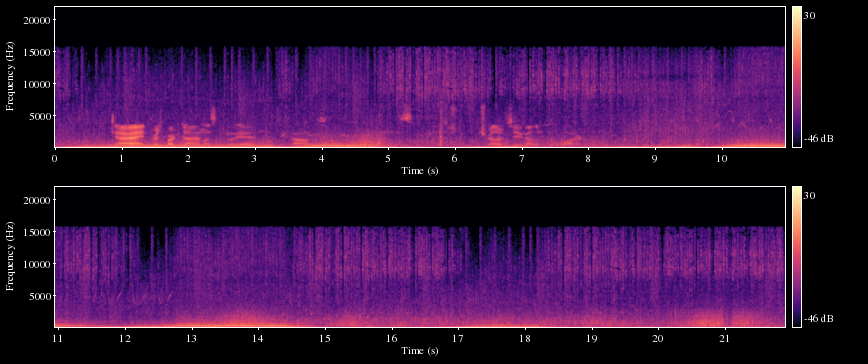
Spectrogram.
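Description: An engine revs up and down as a vehicle crawls over rough ground.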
